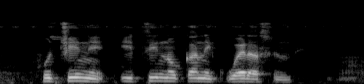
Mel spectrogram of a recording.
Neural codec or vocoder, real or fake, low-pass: none; real; 7.2 kHz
